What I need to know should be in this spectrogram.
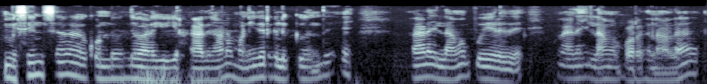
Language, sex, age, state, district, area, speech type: Tamil, male, 18-30, Tamil Nadu, Tiruppur, rural, spontaneous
